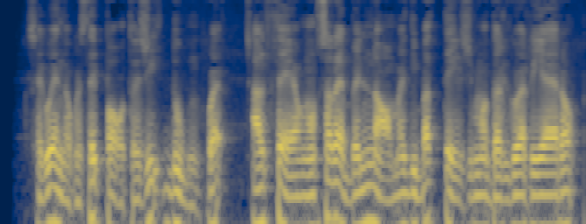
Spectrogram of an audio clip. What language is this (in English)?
Italian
